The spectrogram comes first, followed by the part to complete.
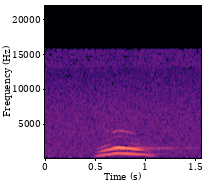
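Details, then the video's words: Single nasal, meow-like note from a Gambel's quail, swelling and then fading over roughly 0.6 seconds, the pitch arching up and sliding down, over faint background hiss. "Gambel's Quail Nature Sound Effects"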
